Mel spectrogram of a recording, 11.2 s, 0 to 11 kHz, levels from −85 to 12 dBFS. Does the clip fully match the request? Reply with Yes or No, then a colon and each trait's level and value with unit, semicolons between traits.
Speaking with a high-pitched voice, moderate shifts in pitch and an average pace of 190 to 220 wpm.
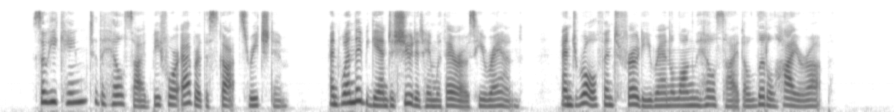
Yes: high, 205 Hz; average, 4.4 semitones; average, 195 wpm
